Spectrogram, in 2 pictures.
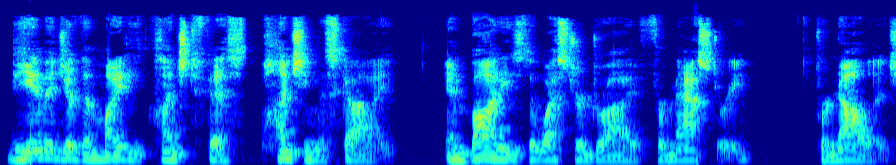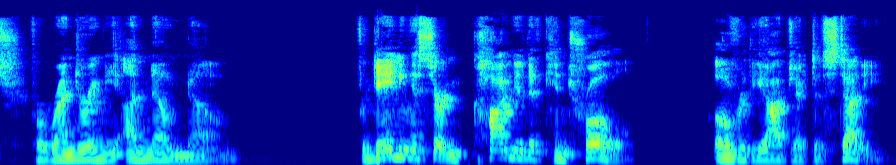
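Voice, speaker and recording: Bright-voiced male lecturer, roomy sound. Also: medium pitch. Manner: measured, articulate, emphatic. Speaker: professor, lecturer. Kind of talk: scripted philosophy lecture narration.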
